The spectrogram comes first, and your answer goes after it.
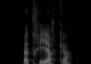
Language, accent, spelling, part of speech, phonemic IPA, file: French, France, patriarcat, noun, /pa.tʁi.jaʁ.ka/, LL-Q150 (fra)-patriarcat.wav
- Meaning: 1. patriarchy 2. patriarchate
